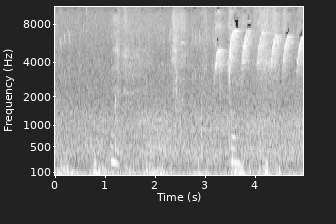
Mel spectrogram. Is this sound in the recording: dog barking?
no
